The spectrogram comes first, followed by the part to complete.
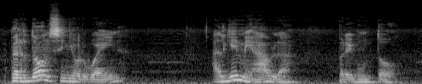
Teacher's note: Espero que vocês possam notar a letra O e a letra E bem fechada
